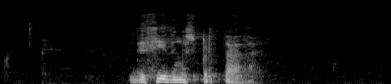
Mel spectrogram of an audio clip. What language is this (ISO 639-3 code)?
glg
